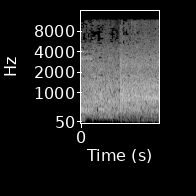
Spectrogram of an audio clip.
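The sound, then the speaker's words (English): A large football crowd at a Wigan match roars in a dense, steady wash of noise as the game turns nastier, loud throughout with a brief dip just past the midpoint before the din picks straight back up. “The game has just suddenly taken a nastier edge, and the crowd are now in the game.”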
